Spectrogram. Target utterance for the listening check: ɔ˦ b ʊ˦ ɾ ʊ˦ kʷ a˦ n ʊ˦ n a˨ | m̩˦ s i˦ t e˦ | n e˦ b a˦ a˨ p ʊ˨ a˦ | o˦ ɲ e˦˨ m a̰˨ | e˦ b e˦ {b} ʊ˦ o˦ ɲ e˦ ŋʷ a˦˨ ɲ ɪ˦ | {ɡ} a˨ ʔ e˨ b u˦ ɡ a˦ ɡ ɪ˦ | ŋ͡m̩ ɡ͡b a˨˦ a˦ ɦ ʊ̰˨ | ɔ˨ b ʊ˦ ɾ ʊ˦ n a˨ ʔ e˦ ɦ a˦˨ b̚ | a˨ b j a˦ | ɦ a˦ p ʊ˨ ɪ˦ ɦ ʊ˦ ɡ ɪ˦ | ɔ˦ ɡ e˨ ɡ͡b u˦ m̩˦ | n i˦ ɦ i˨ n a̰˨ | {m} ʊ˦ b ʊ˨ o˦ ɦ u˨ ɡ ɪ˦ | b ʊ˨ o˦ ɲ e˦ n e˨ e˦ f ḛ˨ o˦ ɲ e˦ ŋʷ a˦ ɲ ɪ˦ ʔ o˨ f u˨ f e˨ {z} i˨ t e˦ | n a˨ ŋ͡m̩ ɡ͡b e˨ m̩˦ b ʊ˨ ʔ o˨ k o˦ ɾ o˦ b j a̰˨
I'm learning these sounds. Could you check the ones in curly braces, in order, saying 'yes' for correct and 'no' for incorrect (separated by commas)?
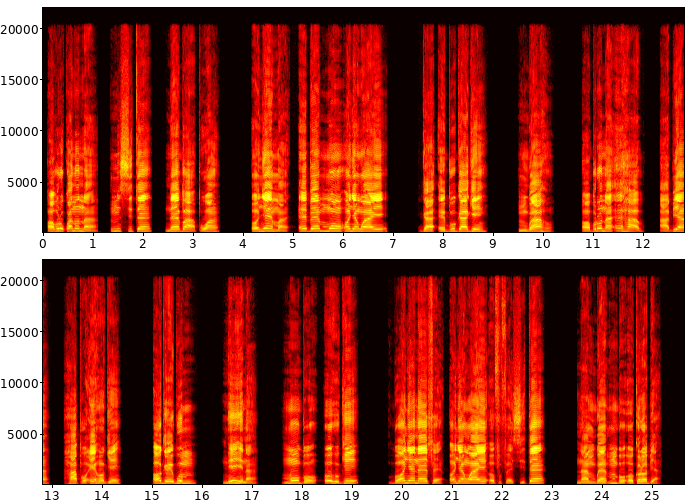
no, yes, yes, no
